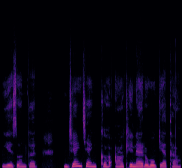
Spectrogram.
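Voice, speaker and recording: A woman's voice: medium pitch, steady tone, measured pace, warm tone, dry recording. A woman narrating a fan fiction story in a casual storytelling manner, mixing in English words.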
